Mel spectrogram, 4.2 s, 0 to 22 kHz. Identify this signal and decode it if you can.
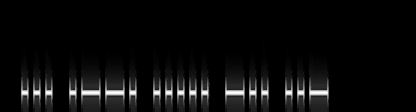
Morse code, heard as a keyed tone, about 20 wpm, 700 Hz. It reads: SP5DU
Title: DXCC-100 Call Signs - 5 Characters - 20wpm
